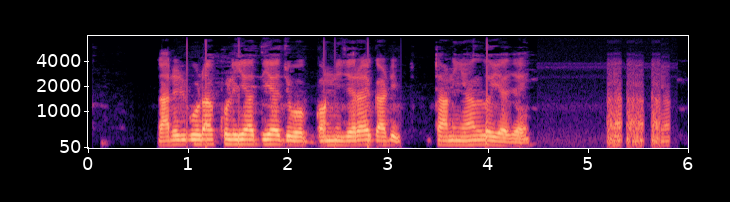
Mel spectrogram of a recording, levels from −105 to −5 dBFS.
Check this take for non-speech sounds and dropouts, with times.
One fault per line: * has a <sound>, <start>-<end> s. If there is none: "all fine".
* has a laugh, 5.2-5.8 s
